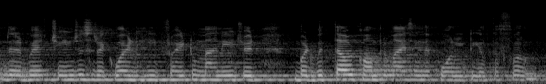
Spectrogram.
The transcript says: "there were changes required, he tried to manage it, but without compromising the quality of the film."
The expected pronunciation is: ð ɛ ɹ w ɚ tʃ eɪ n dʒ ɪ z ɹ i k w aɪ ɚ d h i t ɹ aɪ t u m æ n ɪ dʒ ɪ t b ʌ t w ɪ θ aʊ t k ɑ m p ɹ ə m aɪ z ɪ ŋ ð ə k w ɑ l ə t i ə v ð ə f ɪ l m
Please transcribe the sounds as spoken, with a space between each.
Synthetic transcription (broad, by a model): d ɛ ɹ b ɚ tʃ eɪ n dʒ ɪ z ɹ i k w aɪ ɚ d h i t ɹ aɪ t u m æ n ɪ dʒ ɪ t b ʌ t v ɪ t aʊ t k ɑ m p ɹ ə m aɪ z ɪ ŋ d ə k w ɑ l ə t i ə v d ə f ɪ m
